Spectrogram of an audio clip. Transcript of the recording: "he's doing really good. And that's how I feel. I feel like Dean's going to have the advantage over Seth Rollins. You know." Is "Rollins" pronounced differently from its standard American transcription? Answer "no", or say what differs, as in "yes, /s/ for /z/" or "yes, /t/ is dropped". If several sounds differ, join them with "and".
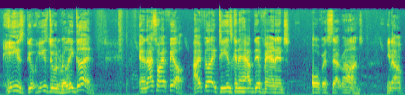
yes, /l/ is dropped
